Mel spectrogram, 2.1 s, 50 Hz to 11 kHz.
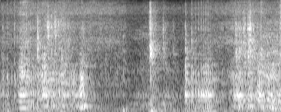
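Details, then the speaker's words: Electrolux PerfectCare 800 EW8H458BP tumble dryer, about 6 years old: the drum turned by hand gives uneven rumbling knocks and scraping each half turn from a broken drum support roller. "wyciągamy te rolki wymieniam oczywiście pojedynczo i wracamy druga jest zepsuta Zobacz widzisz też jest rozwalona dlatego tak hałasował"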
